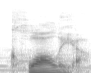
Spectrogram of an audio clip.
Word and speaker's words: qualia: I want to talk about a couple more things because I recently ran across the word qualia. It sounds like the word quality, right? Or qualified.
